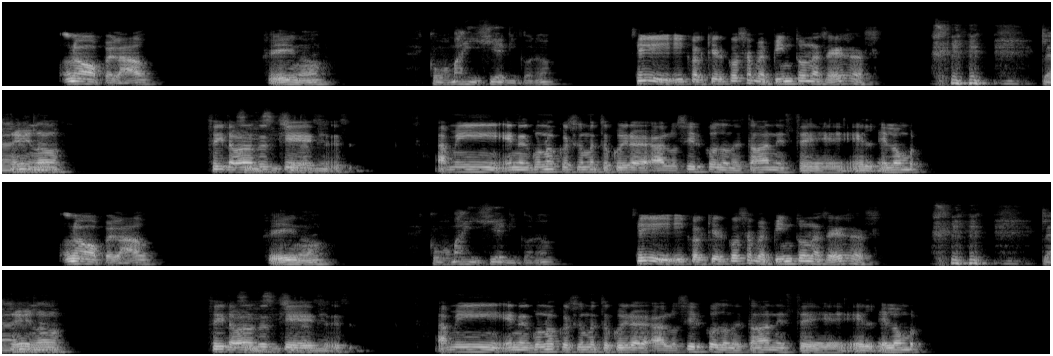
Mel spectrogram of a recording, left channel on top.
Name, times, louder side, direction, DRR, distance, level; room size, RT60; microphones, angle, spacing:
voice 1, 0.6-1.5 2.6-3.2 6.3-8.7 10.6-11.0 12.6-13.9 14.8-19.6, right 1 dB, 75° left, 1.5 m, -24 dB
voice 2, 4.1-5.5 9.3-11.1 12.8-13.8, left 2 dB, 25° left, 0.7 m, -31 dB
5.6 x 2.6 x 3.4 m
head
